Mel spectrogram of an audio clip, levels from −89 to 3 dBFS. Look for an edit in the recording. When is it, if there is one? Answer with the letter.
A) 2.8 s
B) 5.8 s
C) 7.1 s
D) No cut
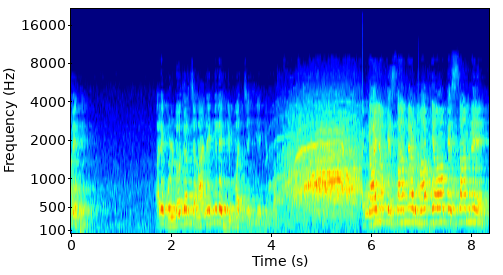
B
